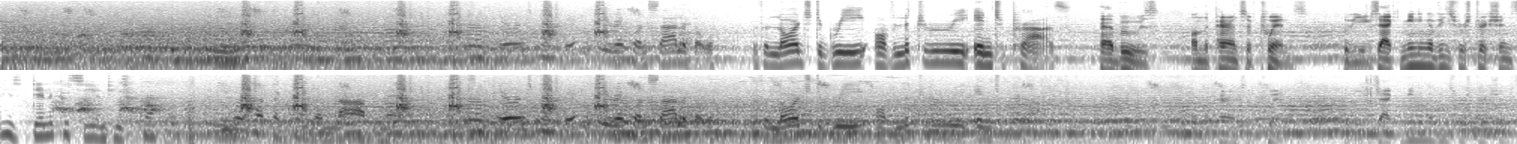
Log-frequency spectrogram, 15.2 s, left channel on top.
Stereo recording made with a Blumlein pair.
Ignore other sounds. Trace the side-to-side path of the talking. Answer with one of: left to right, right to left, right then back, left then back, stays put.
right to left.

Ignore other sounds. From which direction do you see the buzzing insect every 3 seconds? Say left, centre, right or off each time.
left, centre, right, right, right.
